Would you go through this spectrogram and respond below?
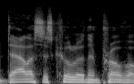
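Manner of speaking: ordinary talk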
